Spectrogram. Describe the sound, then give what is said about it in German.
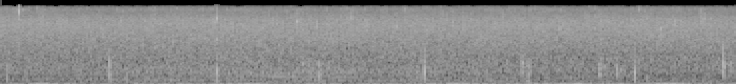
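Rain falling on a city street in Geneva: a dense, steady hiss with scattered individual drops tapping and splashing throughout, fairly even in loudness. “Trüben Gedanken hing er nach, als er durch das regennasse Genf trottete”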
